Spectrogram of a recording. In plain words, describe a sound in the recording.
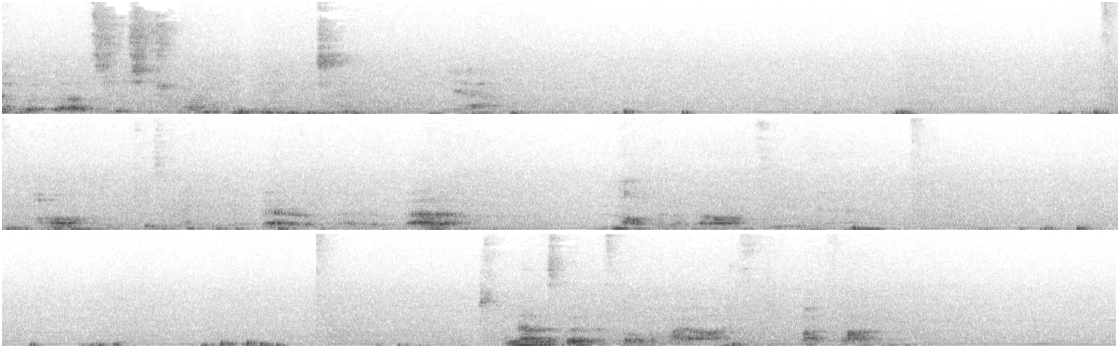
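A second young woman talks and laughs close by.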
